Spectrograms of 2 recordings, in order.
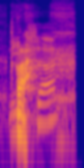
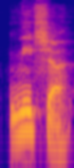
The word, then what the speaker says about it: Nietzsche: Nietzsche? He what Nietzsche. Thank you. Sorry, I'm very bad with pronunciations.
